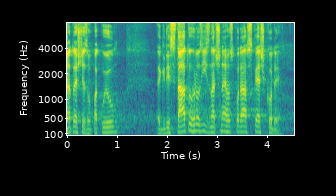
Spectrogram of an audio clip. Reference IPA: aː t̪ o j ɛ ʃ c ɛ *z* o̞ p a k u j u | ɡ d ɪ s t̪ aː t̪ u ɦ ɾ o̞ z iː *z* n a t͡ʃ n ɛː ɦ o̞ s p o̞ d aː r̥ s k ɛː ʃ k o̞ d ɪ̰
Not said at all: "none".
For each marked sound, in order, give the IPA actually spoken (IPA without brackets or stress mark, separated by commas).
z, z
